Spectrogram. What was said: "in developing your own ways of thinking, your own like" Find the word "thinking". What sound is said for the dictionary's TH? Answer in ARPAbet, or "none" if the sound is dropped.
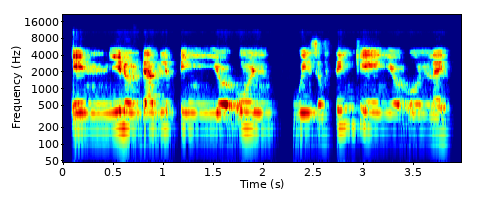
TH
